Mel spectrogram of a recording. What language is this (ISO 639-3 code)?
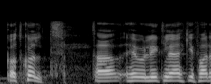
isl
